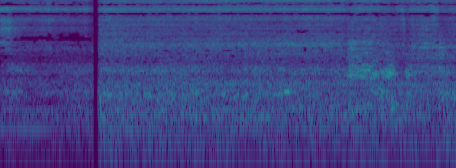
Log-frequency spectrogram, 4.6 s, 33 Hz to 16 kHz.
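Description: Starq ST-25 pressure washer's jet blasting into a cardboard box: a steady, loud hiss of high-pressure water as it cuts through the cardboard. The sound drops out for an instant about a second in.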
